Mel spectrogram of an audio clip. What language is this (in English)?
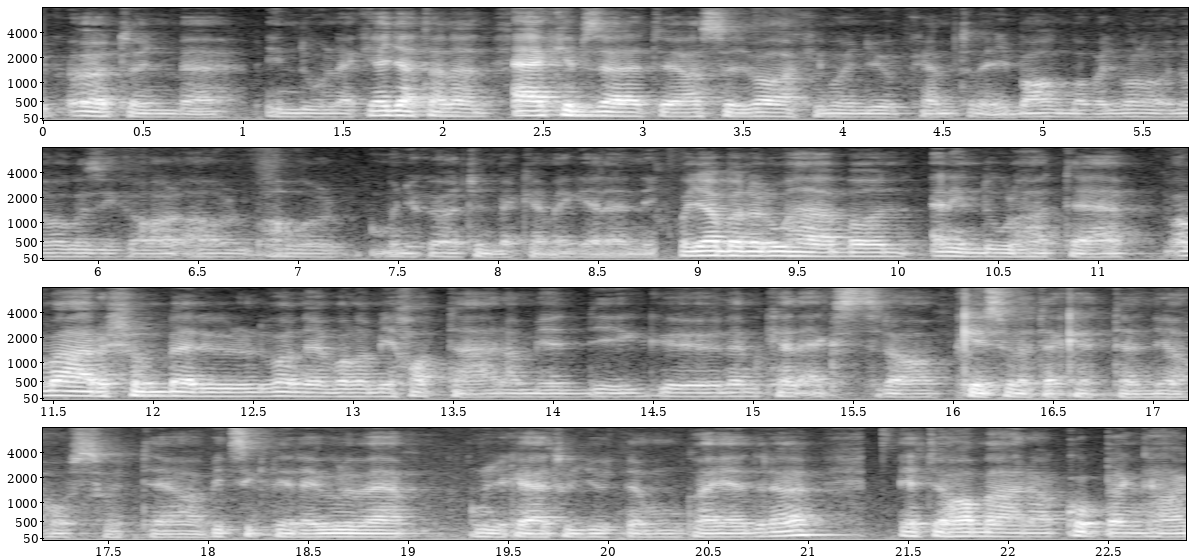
Hungarian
